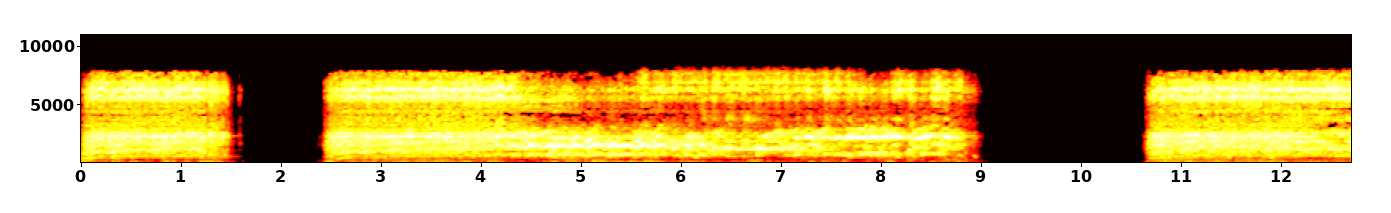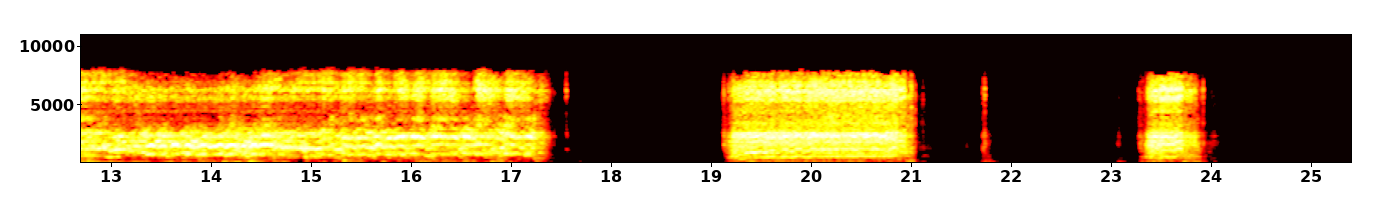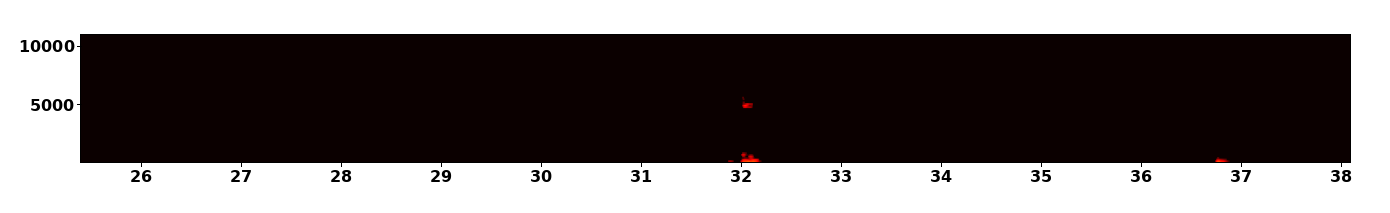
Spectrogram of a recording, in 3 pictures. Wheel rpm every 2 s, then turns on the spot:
100, 100, 160, 170, 80, 90, 160, 160, 120, 40, 70, 20, 10, 0, 0, 0, 0, 0, 0.
20-22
